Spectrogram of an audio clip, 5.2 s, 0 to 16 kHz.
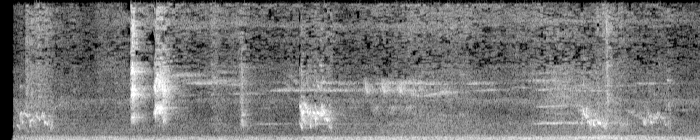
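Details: Budgerigars from a May 2023 clutch giving short, scattered chirps and squeaky notes over a steady low hum.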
